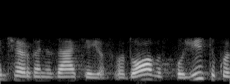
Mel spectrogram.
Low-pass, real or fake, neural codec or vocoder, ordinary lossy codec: 5.4 kHz; fake; vocoder, 24 kHz, 100 mel bands, Vocos; AAC, 24 kbps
